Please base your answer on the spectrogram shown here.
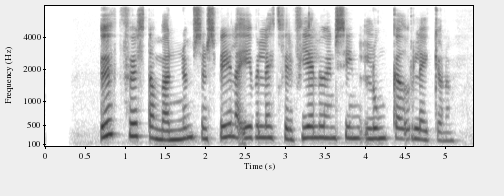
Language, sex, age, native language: Icelandic, female, 30-39, Icelandic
